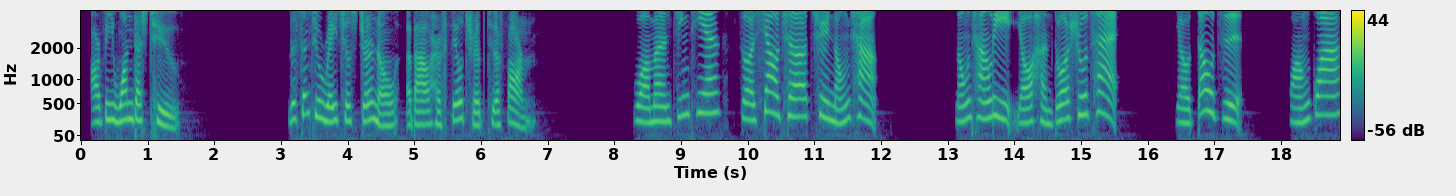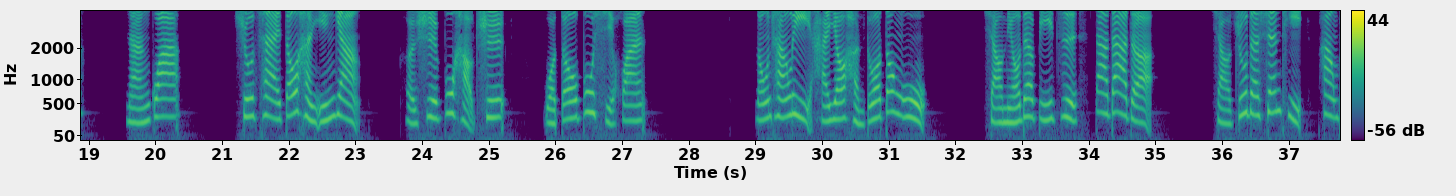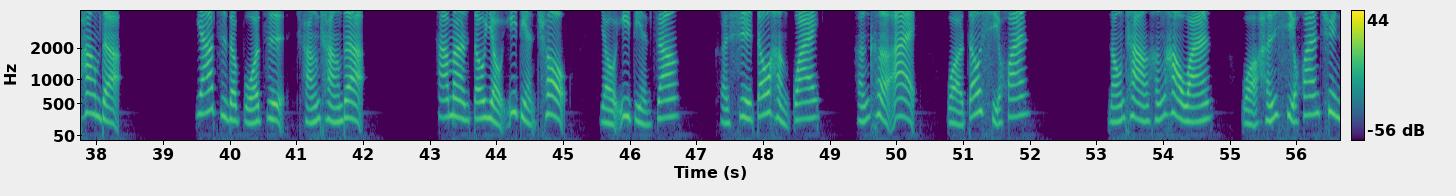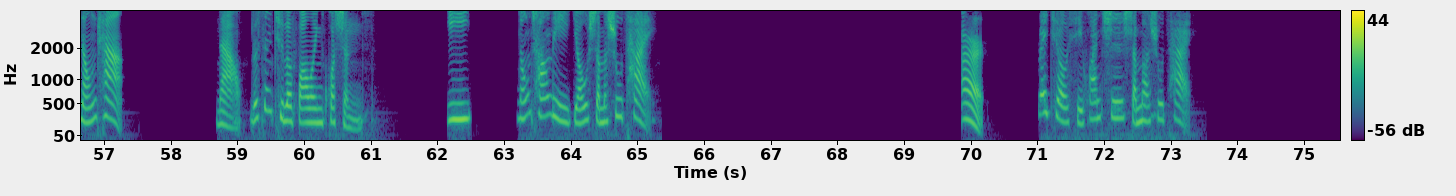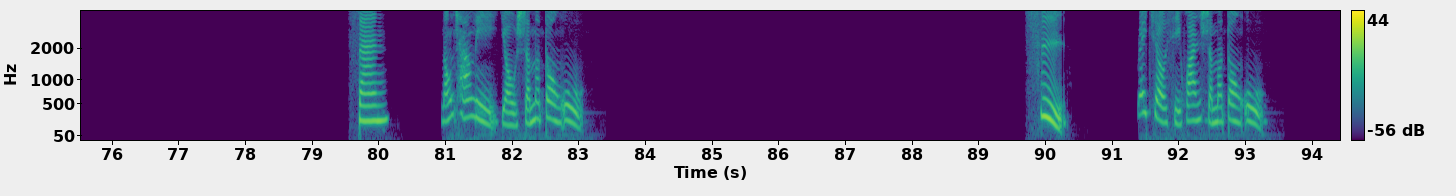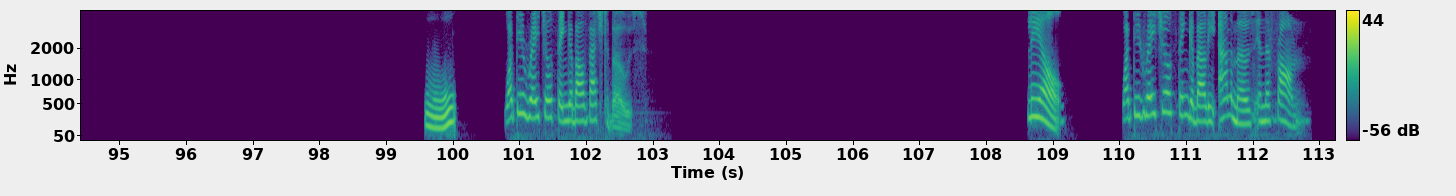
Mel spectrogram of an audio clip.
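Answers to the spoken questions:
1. 豆子、黄瓜、南瓜
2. 她都不喜欢
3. 小牛、小猪、鸭子
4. 小牛、小猪、鸭子,她都喜欢
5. They are nutritious but not tasty; she doesn't like any of them.
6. They are a bit smelly and dirty, but well-behaved and cute; she likes them all.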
